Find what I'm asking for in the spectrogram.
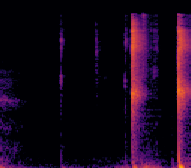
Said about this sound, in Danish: Altså knipse, det her bare, du kan jo sådan en rigtig lækker knipsning.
